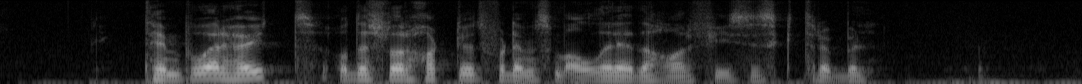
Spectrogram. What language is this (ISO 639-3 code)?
nor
